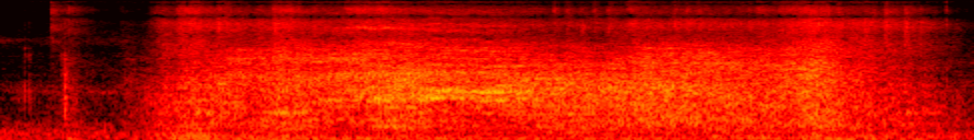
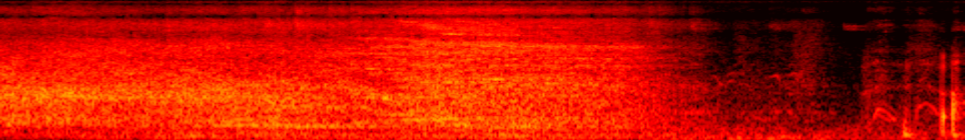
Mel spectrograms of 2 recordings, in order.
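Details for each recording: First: Genie garage door opener after fixing loose chain and resetting limits: smooth, even motor hum and chain travel about four seconds, no grinding or clunking; normal opener run. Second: Genie chain-drive garage door opener after its loose chain, knocked off the sprocket, was refitted: loud, rough rattling roar the whole time the door travels, stopping as it stops; the dry chain needs oiling.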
